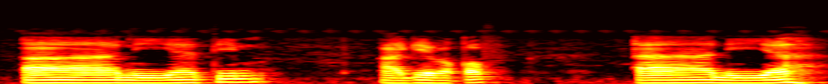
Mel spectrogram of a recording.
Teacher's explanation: اور اسی طرح یہ بات بھی یاد رکھیں کہ گول تا وقف میں ہا بن جاتی ہے، تو اگر ہم وقف کی حالت میں آنیتن کو پڑھیں گے تو یہاں تا جو ہے وہ ہا کی آواز پیدا کرے گی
